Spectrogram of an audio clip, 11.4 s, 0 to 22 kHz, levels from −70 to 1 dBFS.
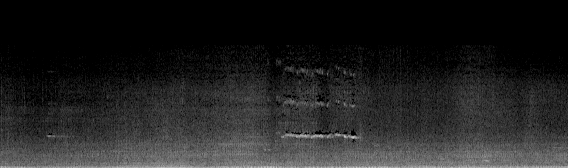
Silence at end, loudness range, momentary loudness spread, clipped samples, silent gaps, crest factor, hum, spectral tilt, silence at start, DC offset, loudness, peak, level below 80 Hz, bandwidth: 0 s; 4 LU; 7 LU; under 0.1%; none; 16 dB; none; -5 dB/octave; 0 s; under 0.1%; -25 LUFS; -8 dBFS; -30 dBFS; 16.5 kHz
